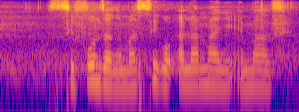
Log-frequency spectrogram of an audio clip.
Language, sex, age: Swati, female, 25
